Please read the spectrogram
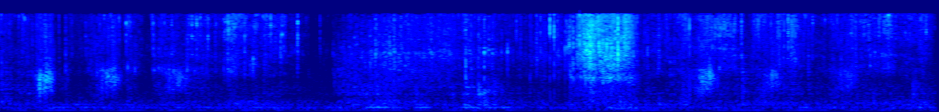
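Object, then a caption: Soap curls. Green striped soap curls are crushed between palms and long-nailed fingers into small crumbly flakes. Dry, bright scratching and crinkling crunches come in a steady series of short bursts, and the loudest burst falls near the six-second mark.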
